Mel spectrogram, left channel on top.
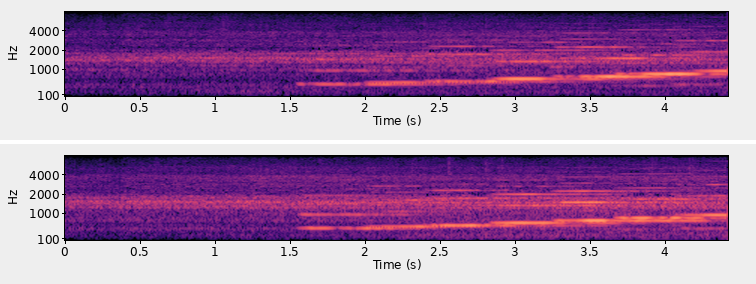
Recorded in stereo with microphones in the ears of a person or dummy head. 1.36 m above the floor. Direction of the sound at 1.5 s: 20° right (ahead or behind).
